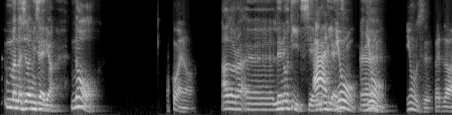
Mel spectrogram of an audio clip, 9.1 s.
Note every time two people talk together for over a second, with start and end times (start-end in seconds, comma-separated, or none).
6.2-7.7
